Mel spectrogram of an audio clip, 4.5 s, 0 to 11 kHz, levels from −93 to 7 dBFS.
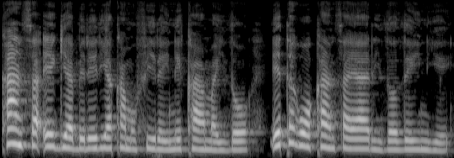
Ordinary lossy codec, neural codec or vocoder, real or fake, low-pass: none; none; real; none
